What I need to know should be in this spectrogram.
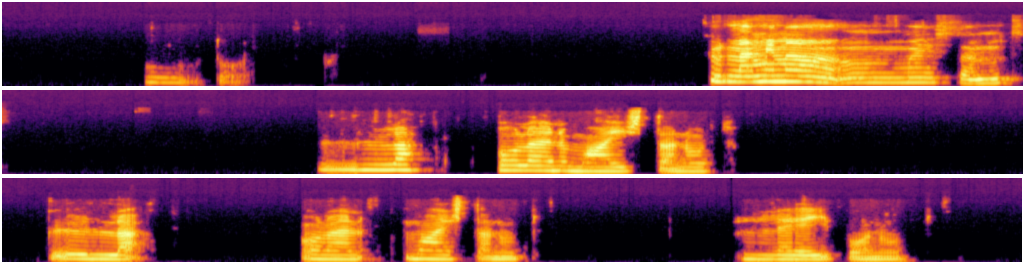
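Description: A young woman speaks calmly and slowly over an online call, pausing between phrases.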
